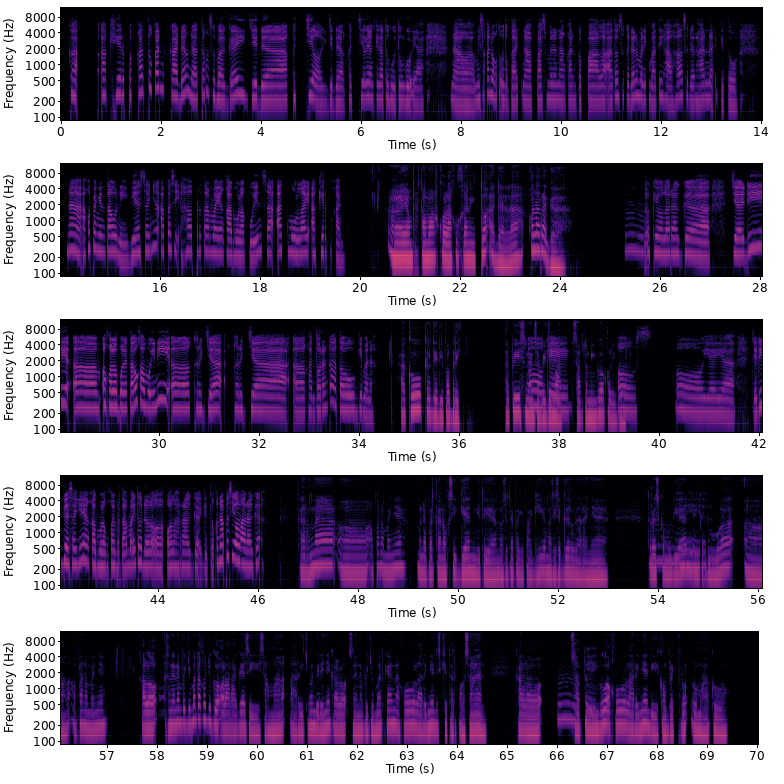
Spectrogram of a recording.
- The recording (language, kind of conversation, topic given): Indonesian, podcast, Bagaimana kamu memanfaatkan akhir pekan untuk memulihkan energi?
- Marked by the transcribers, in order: tapping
